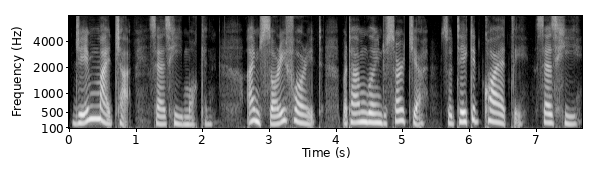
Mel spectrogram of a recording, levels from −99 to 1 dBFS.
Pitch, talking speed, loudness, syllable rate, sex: 230 Hz, 170 wpm, -17 LUFS, 3.7 syllables/s, female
